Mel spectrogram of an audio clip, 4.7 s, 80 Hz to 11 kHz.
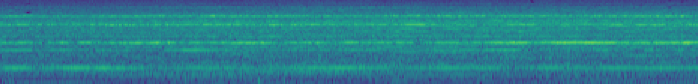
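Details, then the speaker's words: Douglas A-26 under restoration at Chino, CA: a steady, even whine from the purely electric flap motor with no grinding, and operation is normal. "Yeah, so you can hear the electric motor running. Those are actually fairly slow, but yeah."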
